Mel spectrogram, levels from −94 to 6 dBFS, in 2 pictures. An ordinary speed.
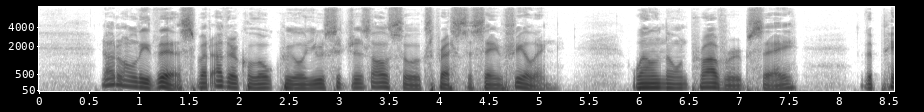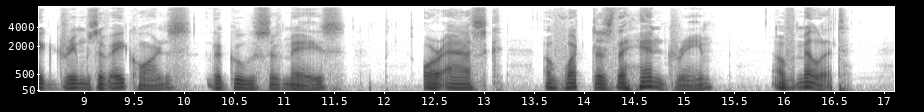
No: slow, 125 wpm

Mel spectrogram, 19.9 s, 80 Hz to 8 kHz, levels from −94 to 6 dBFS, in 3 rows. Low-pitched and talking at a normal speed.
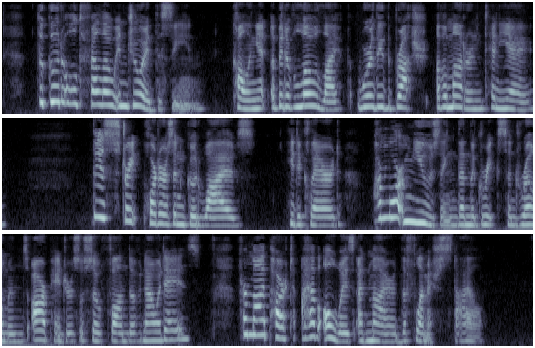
No: high, 235 Hz; average, 160 wpm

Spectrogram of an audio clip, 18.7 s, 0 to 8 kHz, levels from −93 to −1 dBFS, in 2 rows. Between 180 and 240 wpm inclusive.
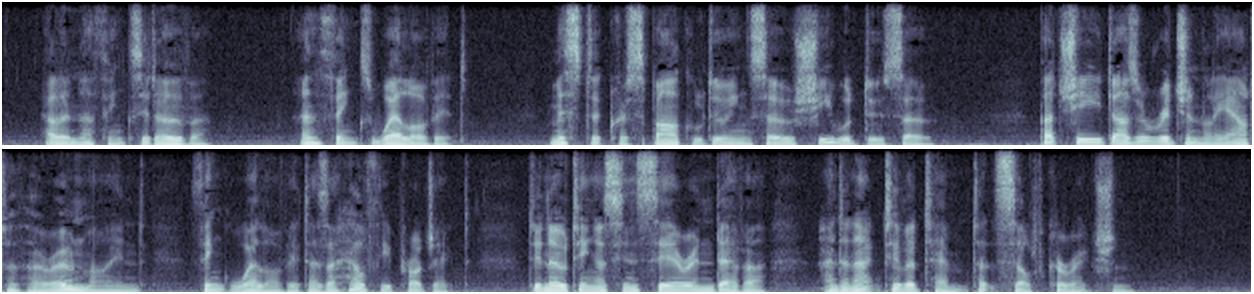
No: average, 145 wpm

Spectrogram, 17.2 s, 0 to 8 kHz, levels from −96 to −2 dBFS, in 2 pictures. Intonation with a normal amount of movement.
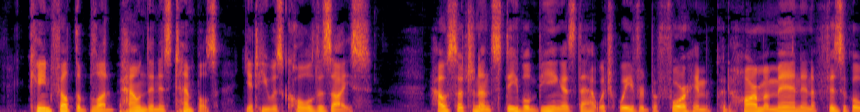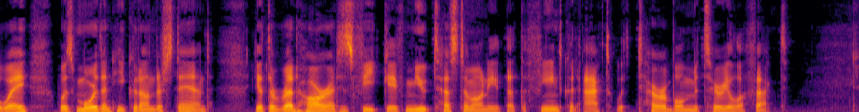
Yes: average, 3.5 semitones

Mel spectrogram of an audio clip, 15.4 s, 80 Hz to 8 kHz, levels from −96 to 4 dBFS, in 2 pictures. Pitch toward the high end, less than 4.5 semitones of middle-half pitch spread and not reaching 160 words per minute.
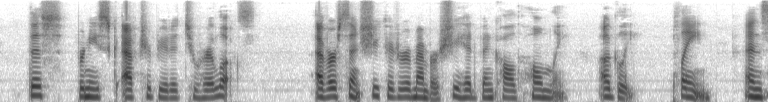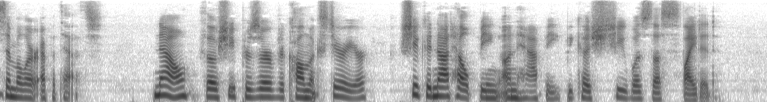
No: medium, 175 Hz; narrow, 2.6 semitones; average, 150 wpm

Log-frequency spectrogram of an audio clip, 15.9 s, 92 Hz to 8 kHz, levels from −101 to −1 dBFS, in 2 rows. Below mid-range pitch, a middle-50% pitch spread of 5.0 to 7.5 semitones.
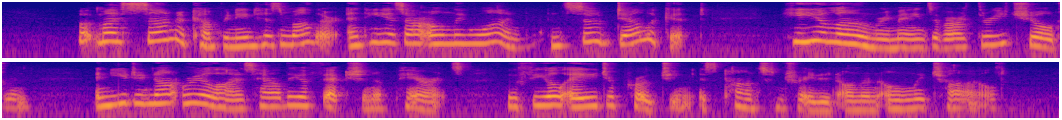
No: very high, 260 Hz; wide, 5.5 semitones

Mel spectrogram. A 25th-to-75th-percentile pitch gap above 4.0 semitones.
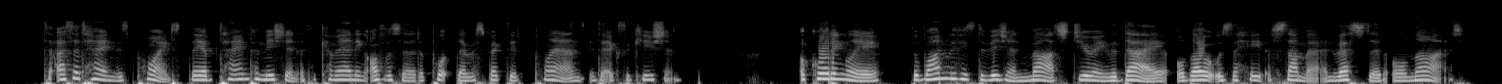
No: average, 3.7 semitones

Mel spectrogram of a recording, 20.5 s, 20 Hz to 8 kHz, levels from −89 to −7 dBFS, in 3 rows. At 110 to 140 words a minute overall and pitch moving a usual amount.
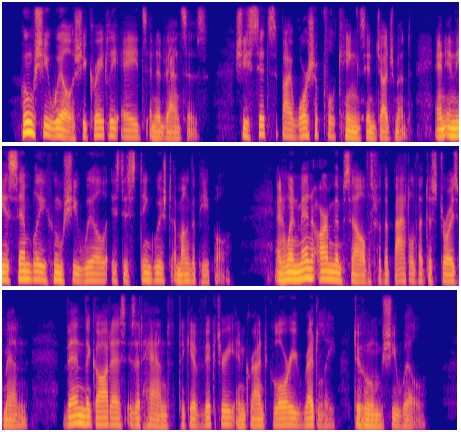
No: average, 160 wpm; average, 3.9 semitones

